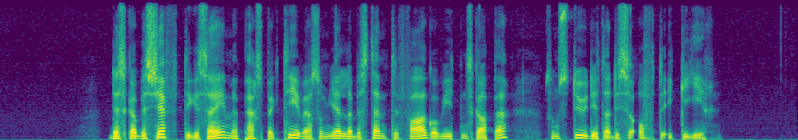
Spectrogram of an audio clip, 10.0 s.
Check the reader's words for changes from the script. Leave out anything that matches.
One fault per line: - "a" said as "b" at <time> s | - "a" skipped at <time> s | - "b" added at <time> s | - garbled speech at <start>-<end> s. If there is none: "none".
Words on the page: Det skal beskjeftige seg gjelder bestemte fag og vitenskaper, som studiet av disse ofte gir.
- "med perspektiver som" added at 2.9 s
- "ikke" added at 8.4 s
